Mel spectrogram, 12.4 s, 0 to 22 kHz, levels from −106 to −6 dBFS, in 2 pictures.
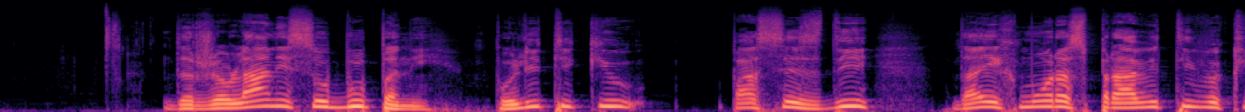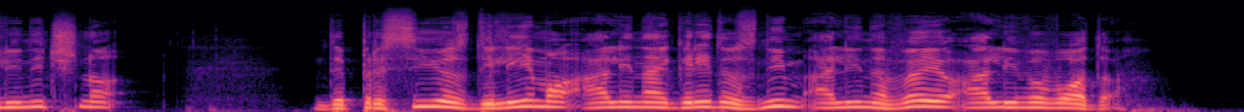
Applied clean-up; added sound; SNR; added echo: none; none; none; none.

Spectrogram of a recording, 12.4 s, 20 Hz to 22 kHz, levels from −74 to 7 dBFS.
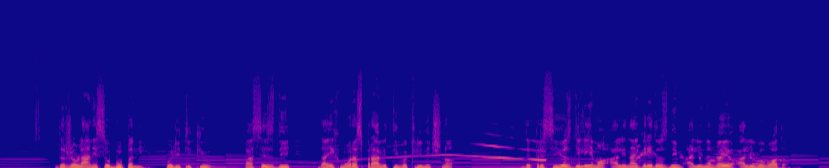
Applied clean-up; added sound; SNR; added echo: classical method Wiener filter.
